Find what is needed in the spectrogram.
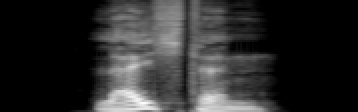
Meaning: inflection of laichen: 1. first/third-person plural preterite 2. first/third-person plural subjunctive II
- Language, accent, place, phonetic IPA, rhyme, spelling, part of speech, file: German, Germany, Berlin, [ˈlaɪ̯çtn̩], -aɪ̯çtn̩, laichten, verb, De-laichten.ogg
